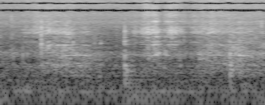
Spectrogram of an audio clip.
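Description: Spoon stirring oil and ground spices through a drying cauliflower and meat curry (gobi gosht) in a pan, a steady scraping and rubbing with a few sharper scrapes, close and alone with no talk.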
